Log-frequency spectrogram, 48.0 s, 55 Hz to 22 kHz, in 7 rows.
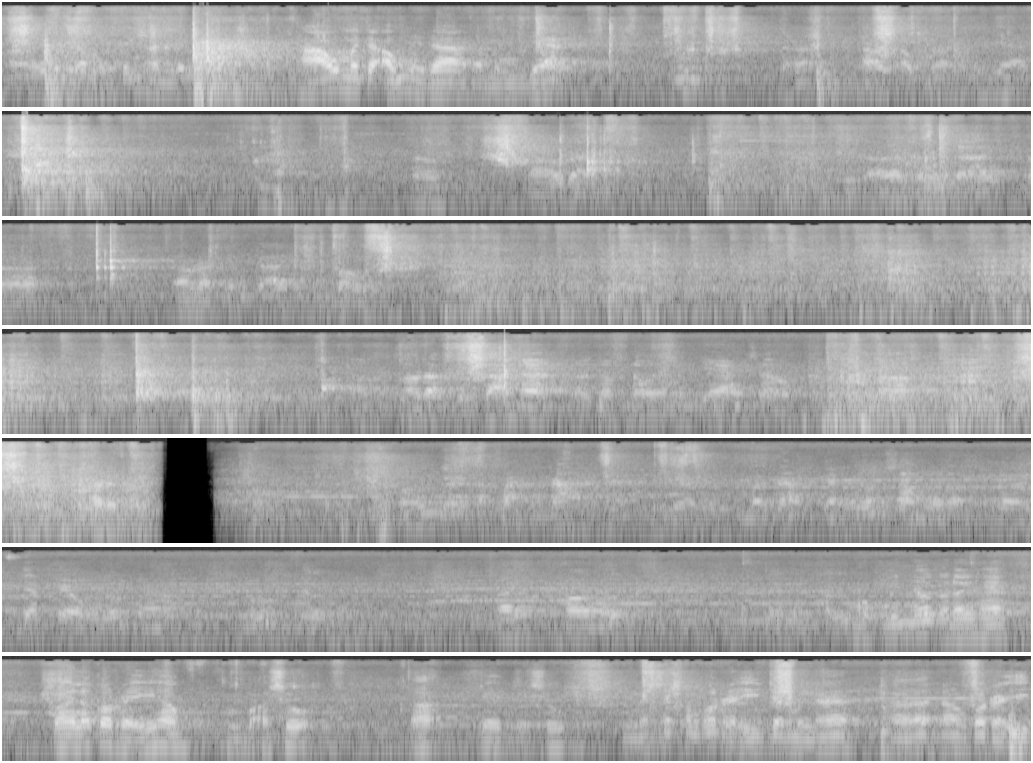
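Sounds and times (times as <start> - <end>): man speaking: 0.0 - 7.5, 12.5 - 14.1, 28.0 - 36.8, 37.4 - 48.0
plastic pipes rattling and scraping: 15.7 - 22.8.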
